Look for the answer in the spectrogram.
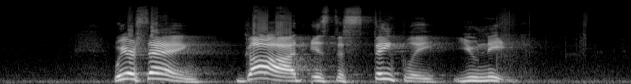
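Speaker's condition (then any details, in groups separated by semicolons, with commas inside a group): No condition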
